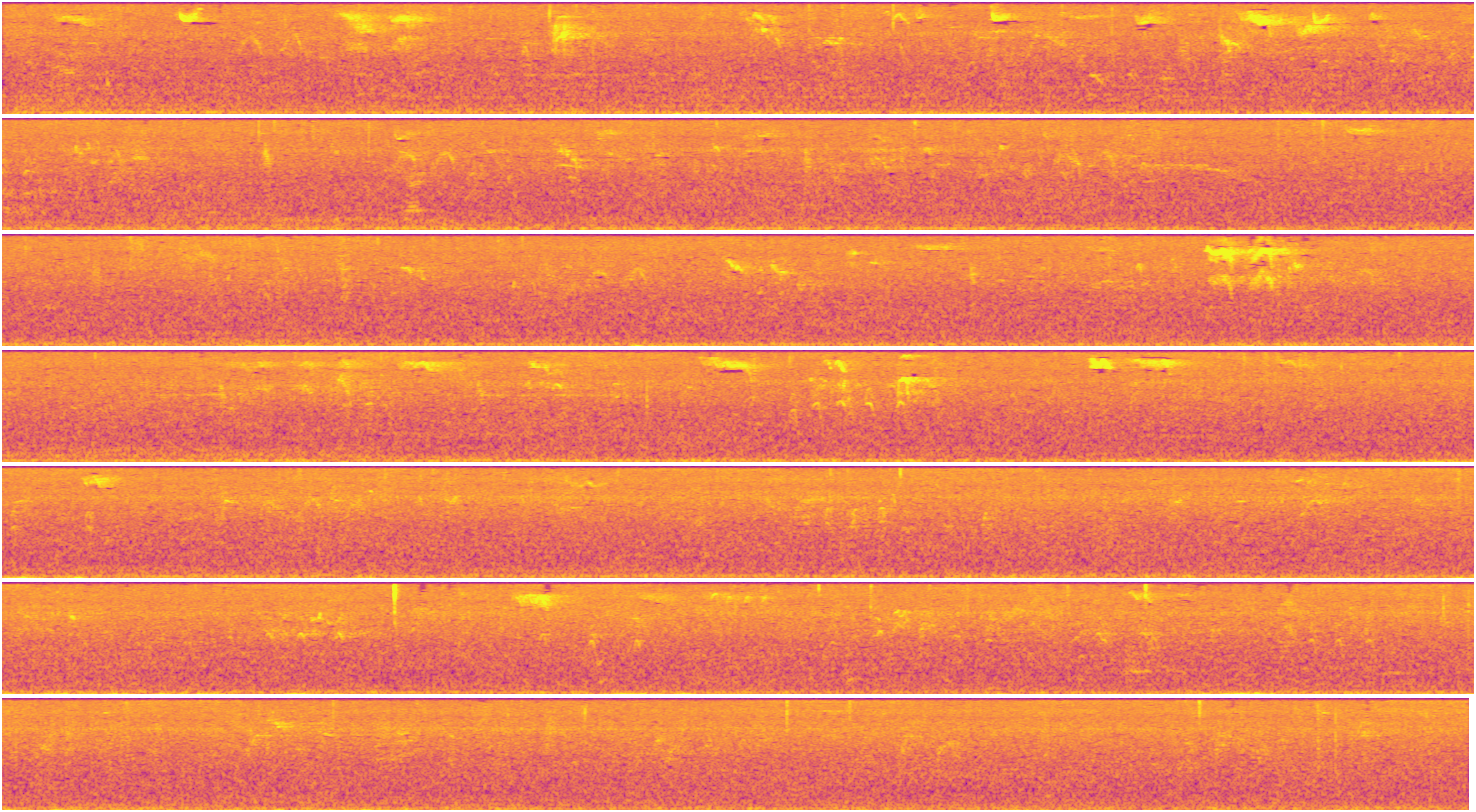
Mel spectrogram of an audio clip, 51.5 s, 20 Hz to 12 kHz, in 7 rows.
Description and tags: LR FRONT QC MARSH TOWN BG SUMMER
Summertime ambience recorded in a marshland in Quebec - Montreal suburb.This is the front pair of a 4channel recording made on an H2.
suburban, marsh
